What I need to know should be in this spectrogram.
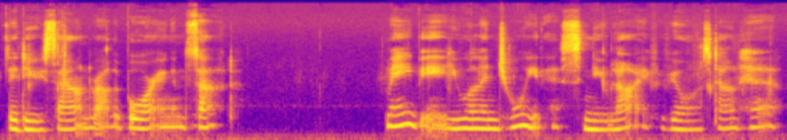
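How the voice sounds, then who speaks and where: A woman voicing a playful, menacing female demon in a breathy, teasing whisper for an ASMR roleplay. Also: sits high, full character voice. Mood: coaxing, menacing. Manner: teasing, condescending, softly sinister, unhurried.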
